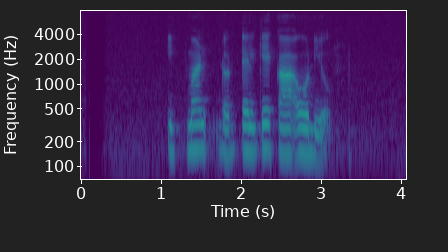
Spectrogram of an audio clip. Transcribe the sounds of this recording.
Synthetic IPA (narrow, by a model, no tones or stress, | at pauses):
ikmanɖoʈːelkekaʔoɖijo̰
